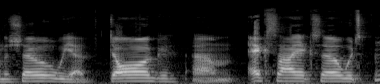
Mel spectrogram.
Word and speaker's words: Xixo: I was just informed right now that it's like Xixo.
